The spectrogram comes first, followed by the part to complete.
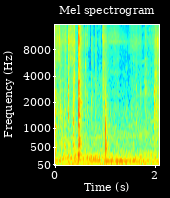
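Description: A deck of tarot cards being shuffled by hand: a quick run of crisp card clicks in the first second, then it goes quieter with only a faint low hum.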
